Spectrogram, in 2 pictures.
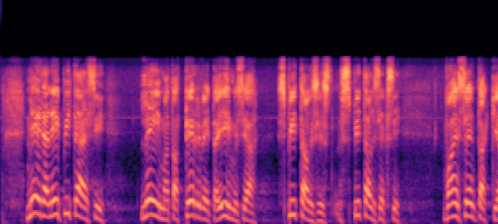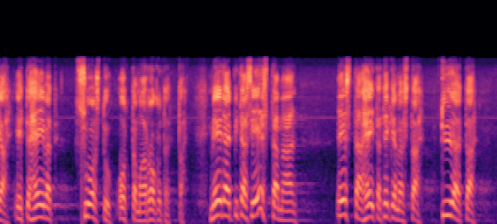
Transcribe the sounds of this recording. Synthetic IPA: meiɾæneipit̪æisi | leimɑt̪ɑt̪ːerʋeit̪æihmisiæ | spit̪ɑlsispit̪ɑlːiseksi | ʋɑinsent̪ækːiɑet̪ːæheeiʋæt̪ | suost̪uot̪ːɑmɑːrokot̪et̪ːɑ | meiɾæeipit̪æsiest̪æmæːn | est̪æːheit̪æt̪ekemæst̪æ | t̪yœt̪æ

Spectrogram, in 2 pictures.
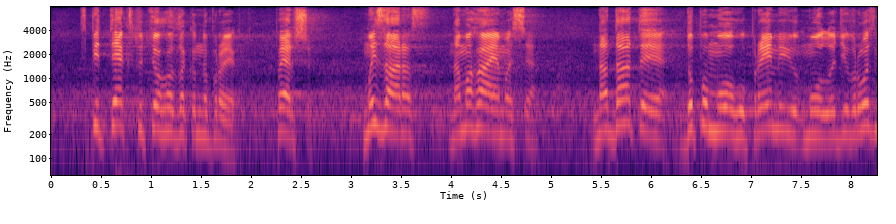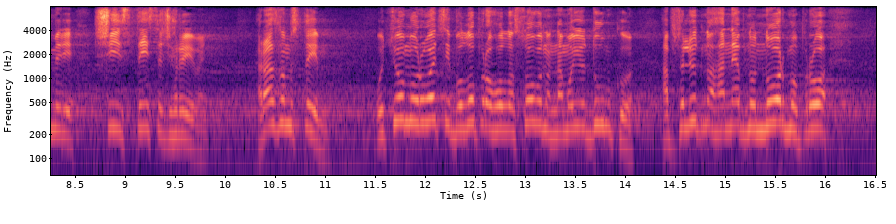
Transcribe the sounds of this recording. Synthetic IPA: sʲpʲid̪̚t̪ɛkst̪ʊt͡sʲɔɦɔzɐkɔnɔpɾɔɛkt̪ʊ̥ | pɛrʃɛ̥ | mɪzɑɾɐz | nɐmɐɦɑjemɔsʲɐ | nɐd̪ɑt̪ɪd̪ɔpɔmɔɦʊpɾɛmʲijʊmɔlˠɔdʲiwrɔzʲmʲiɾʲiʃisʲtʲt̪ɪsʲɐt͡ʃɦɾɪʋɪ̰nʲ | rɑzɔmst̪ɪm | ut͡sʲɔmʊɾɔt͡sʲibʊlˠɔpɾɔɦɔlˠɔsɔʋɐnɔnɐmɔjud̪umkʊ | ɐpsɔlʲut̪nɔɦɐnɛbnʊnɔrmʊpɾɔ

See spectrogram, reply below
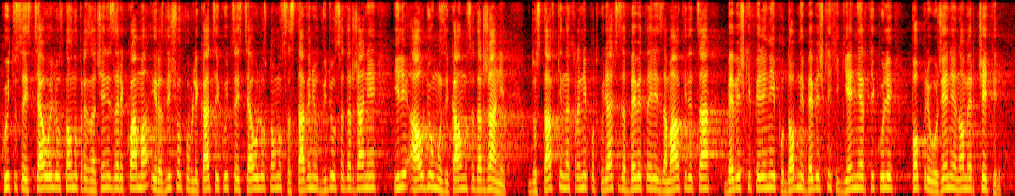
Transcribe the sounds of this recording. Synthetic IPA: koit̪ʊsəist̪ʲalˠoilʲiosnɔvnopɾɛd̪znɐt͡ʃɛnizɐɾɛklˠaməʔiɾɐzlit͡ʃniot̪̚publikat̪siːkoit̪ʊ̥səist̪ʲalˠolʲiosnɔvnosɐst̪avɛniot̪vid̪ɛosəd̪ɐɾʒaniɛ | iliʔaʊd̪iomuzikalˠnosɐd̪ɐɾʒaniɛ | d̪ost̪afkʲinɐxɾɐnipot̪xodʲaʃt̪izɐbɛbɛt̪əilizɐmalˠkʲid̪ɛt̪sabɛbɛʃkipɛlinʲiːpod̪ɔbnibɛbɛʃkixiɡʲiɛnːiɐɾt̪ikʊli | popɾilˠoʒɛniɛnɔmɛɾt͡ʃɛt̪iɾḭ

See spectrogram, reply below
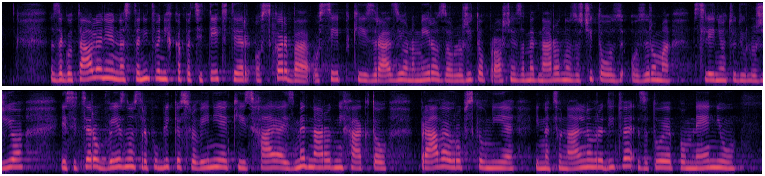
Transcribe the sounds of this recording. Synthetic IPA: zaɡɔt̪aːwlʲjanjɛnast̪anit̪ʋɛnixkapat̪sit̪et̪ːɛɾɔskəɾbaʔɔsepkiːzɾaːzijɔnameːɾɔzawlɔʒit̪ɛwpɾʔɔːʃnɛzamɛd̪naːɾɔd̪nɔzaʃt͡ʃiːt̪ɔɔziɾɔma | sleːd̪njɔt̪ud̪iwlɔʒiːjɔjɛsit̪sɛɾɔbʋeznɔst̪ɾɛpublikɛslɔʋenijɛkiːsxaːjaizmɛd̪naːɾɔd̪nixaːkt̪ɔw | pɾaːʋaɛwɾoːpskɛunijɛ | inːat̪sjɔnaːlnɛuɾɛd̪it̪ʋɛzat̪oːjɛpɔmnɛːnju

